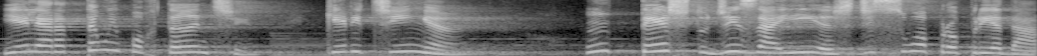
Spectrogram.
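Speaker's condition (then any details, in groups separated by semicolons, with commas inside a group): No condition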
